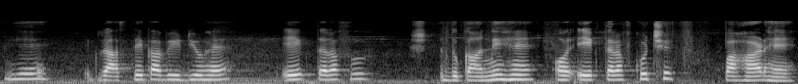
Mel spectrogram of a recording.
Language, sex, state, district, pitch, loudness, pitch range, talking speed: Hindi, female, Himachal Pradesh, Shimla, 220 Hz, -15 LUFS, 195-230 Hz, 130 wpm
